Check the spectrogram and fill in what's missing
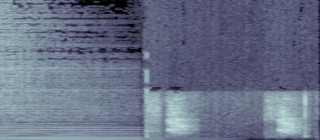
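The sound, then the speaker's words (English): A spaniel barks twice, sharp, with a pause between barks, after a sustained low humming tone cuts off. “It's the first time we've gotten a call from a dog.”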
